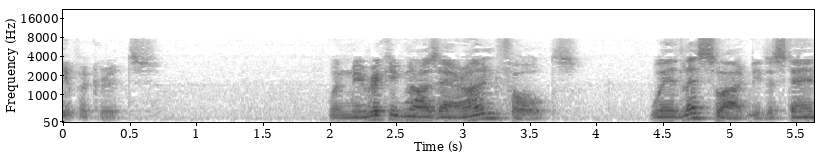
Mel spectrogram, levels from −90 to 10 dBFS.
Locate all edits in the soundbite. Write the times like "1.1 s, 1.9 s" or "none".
none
